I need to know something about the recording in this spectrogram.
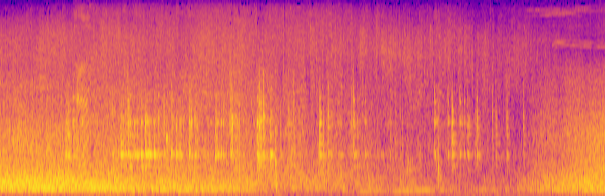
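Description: Debris clatters and rattles down.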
